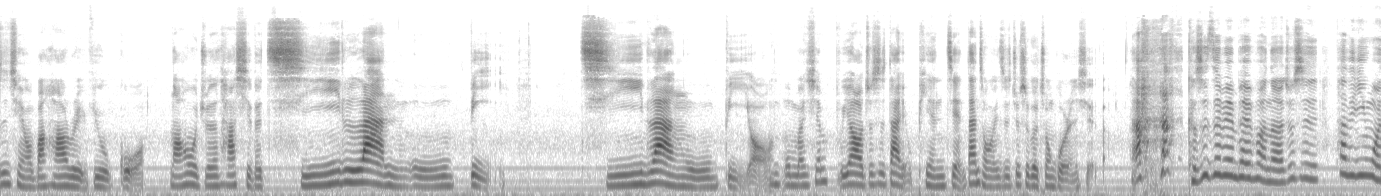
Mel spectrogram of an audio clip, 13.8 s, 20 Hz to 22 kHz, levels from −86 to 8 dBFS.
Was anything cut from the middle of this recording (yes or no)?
yes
